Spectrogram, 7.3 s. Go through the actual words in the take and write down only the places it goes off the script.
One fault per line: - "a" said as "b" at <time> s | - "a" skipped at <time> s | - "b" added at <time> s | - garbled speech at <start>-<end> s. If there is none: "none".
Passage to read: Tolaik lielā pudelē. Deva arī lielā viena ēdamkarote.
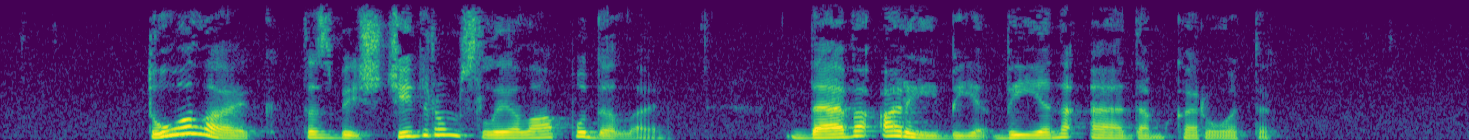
- "tas bija šķidrums" added at 1.6 s
- "lielā" said as "bija" at 4.8 s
